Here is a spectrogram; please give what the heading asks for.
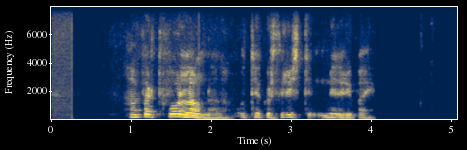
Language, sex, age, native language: Icelandic, male, 40-49, Icelandic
